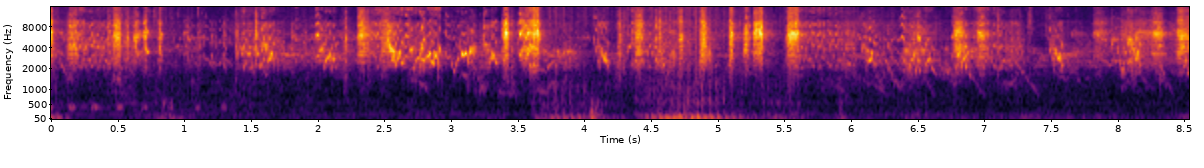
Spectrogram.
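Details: Budgies twitter and squawk in a steady busy chorus of quick high notes, with a deep rumbling noise swelling briefly in the middle.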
